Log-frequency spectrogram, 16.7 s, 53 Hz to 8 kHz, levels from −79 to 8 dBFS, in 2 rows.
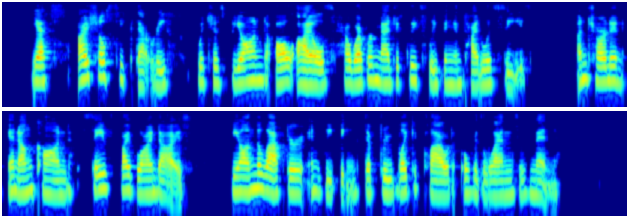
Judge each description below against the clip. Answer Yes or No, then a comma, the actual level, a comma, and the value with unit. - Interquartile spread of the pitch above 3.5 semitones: No, average, 2.7 semitones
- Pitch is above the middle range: No, medium, 170 Hz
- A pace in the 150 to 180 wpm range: No, average, 140 wpm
